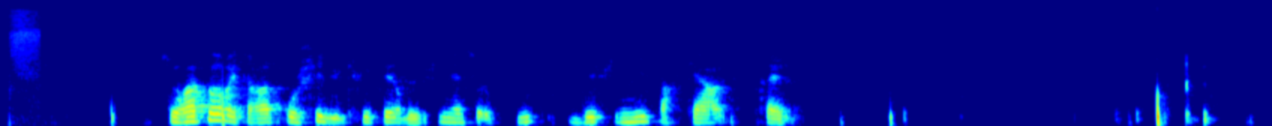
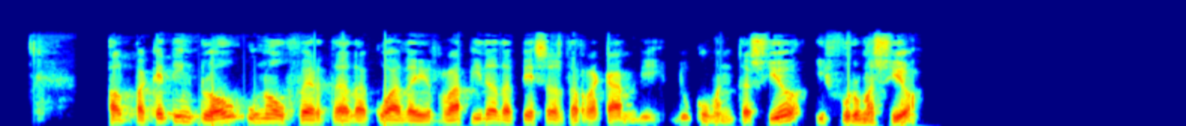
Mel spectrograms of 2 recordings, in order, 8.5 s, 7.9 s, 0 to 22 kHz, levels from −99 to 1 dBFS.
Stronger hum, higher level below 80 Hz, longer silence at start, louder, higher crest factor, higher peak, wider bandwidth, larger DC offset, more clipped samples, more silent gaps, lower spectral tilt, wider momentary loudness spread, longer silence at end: neither; second, -76 dBFS vs -54 dBFS; first, 1.15 s vs 0.75 s; second, -44 LUFS vs -18 LUFS; first, 32 dB vs 18 dB; second, -16 dBFS vs -2 dBFS; first, 9.8 kHz vs 7.6 kHz; neither; neither; first, 3.69-3.79 s, 4.96-5.04 s, 5.36-5.85 s, 5.98-7.41 s, 7.63-7.71 s, 7.81-7.90 s vs 5.40-5.44 s; first, -10 dB/octave vs -5 dB/octave; first, 22 LU vs 6 LU; second, 0.4 s vs 1.8 s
